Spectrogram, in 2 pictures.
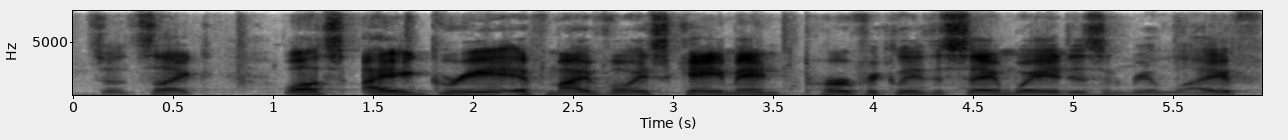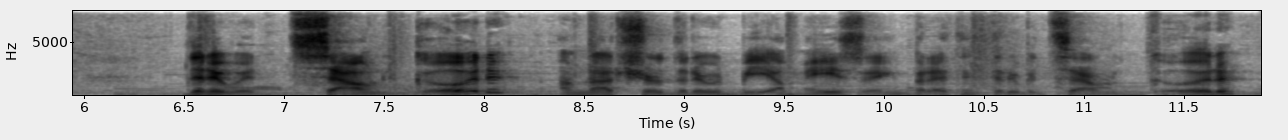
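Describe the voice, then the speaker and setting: A man casually chatting to viewers as he plays a game on a livestream. His voice is bright and forceful, his talk loose and rambling, and he swears freely. Quiet music plays underneath. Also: mid-range voice, fairly even intonation, normal speed. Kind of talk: casual gaming livestream chat. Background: faint background music.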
